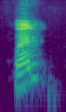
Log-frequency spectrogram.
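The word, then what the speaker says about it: פה: ये पे ही बन गया। ओके, क्योंकि हे जो है वो साइलेंट है, तो इसे हमें इस तरह से पढ़ना है पे।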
